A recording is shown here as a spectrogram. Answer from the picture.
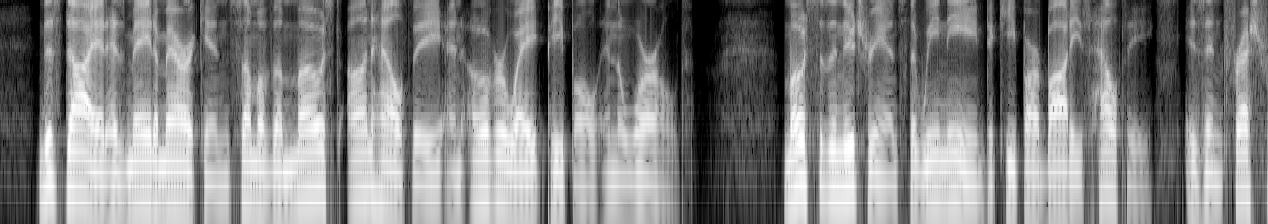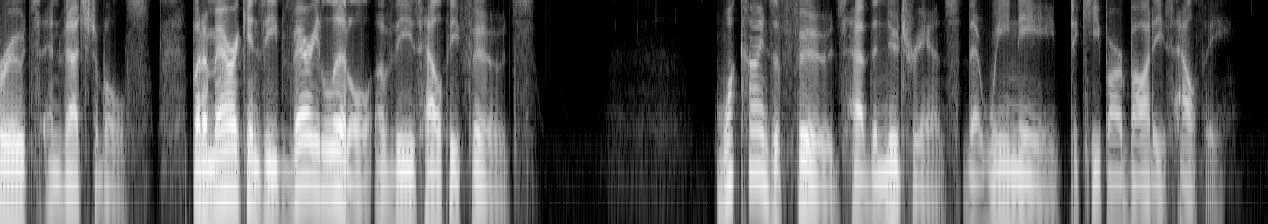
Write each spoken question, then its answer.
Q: What kinds of foods have the nutrients that we need to keep our bodies healthy?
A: Fresh fruits and vegetables have the nutrients we need to keep our bodies healthy.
